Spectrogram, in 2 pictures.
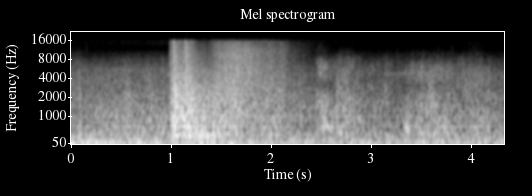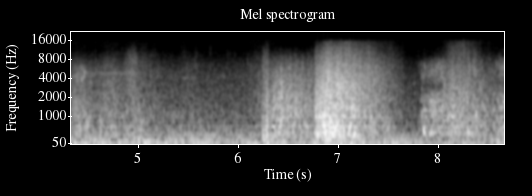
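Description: A figure dives into water with a loud splash.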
